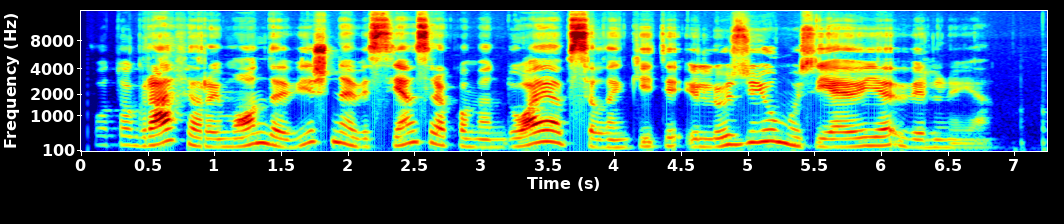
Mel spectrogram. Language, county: Lithuanian, Utena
